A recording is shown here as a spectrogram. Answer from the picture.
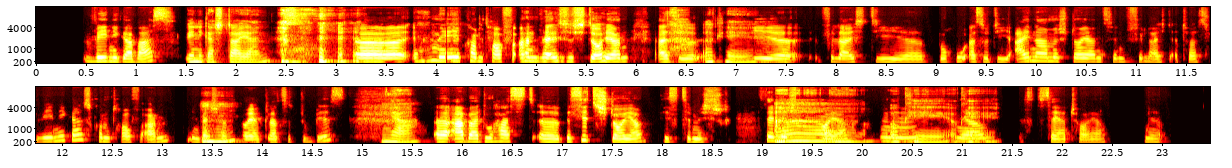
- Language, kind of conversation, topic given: German, unstructured, Wie bist du auf Reisen mit unerwarteten Rückschlägen umgegangen?
- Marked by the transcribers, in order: drawn out: "Äh"; laugh; chuckle; drawn out: "Ah"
